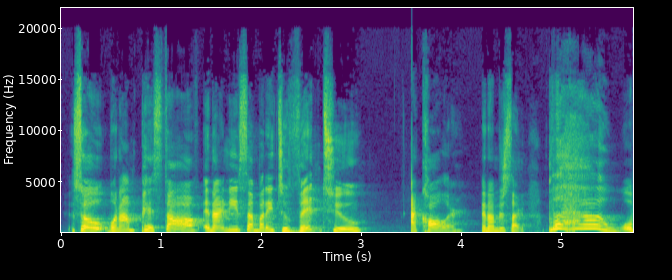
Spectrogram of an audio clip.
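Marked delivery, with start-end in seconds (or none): 4.8-5.7 high, drawn-out falling "blah"; mock venting "blah". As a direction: spew out a high mock blurt. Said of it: "vomiting at the mouth".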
